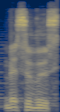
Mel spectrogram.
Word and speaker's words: Vesuvius: DM, I don't know how to pronounce this. Vesuvius.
